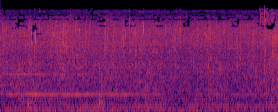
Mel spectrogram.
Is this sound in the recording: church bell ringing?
no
